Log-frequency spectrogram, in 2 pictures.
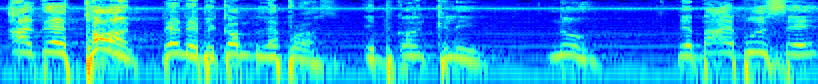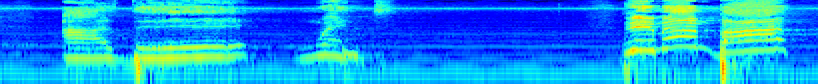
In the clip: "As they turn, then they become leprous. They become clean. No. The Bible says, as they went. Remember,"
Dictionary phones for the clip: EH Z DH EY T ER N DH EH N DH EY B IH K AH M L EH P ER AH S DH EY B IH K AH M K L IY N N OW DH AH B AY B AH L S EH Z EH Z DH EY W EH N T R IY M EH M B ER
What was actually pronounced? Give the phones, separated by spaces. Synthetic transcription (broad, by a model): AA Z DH EY T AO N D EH N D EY B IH K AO M L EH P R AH S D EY B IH K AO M K L IY N N OW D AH B AY B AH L S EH AA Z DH EY W EH N T R IY M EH M B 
